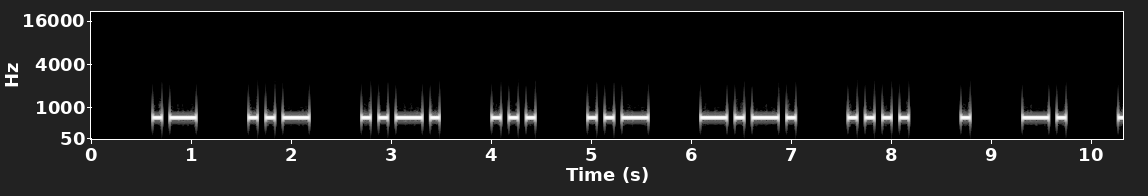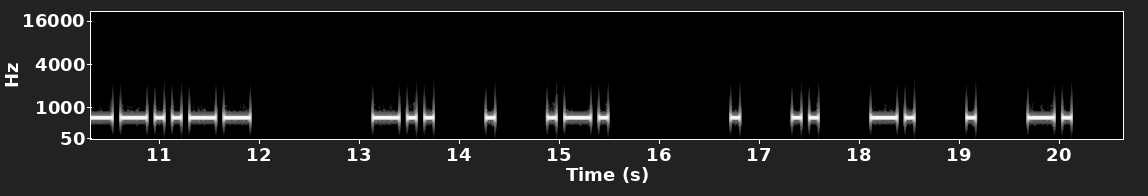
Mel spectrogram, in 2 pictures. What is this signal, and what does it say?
Morse code, heard as a keyed tone, about 14 wpm, spaced as for 10 wpm, 700 Hz. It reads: AUFSUCHEN, DER EINEN
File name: Morsekurs / Witze / Witz 29. September 2020, 50 F70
